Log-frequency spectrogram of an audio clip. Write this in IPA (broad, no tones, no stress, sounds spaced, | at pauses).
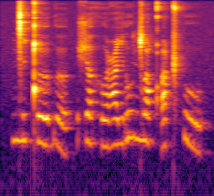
ŋ͡ǀ i ǃ ɵ ɡ ɵ | ʃ ɐ h o ʕ i ɾ u ŋ͡ǀ u qʼ ʉ ǁʰ u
